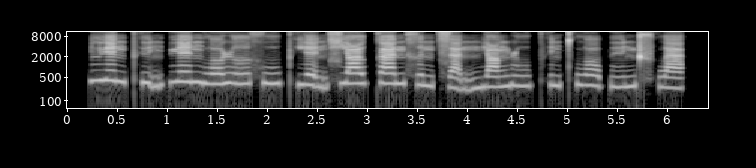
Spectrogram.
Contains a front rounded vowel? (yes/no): yes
